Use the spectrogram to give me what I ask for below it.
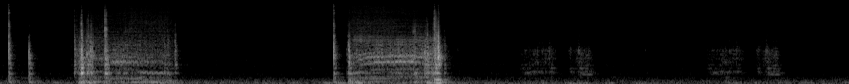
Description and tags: videoPlayer OpenClose
The video player BBK DV214Sl open and close tray.
BBK, close, close-tray, open, open-tray, video-player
